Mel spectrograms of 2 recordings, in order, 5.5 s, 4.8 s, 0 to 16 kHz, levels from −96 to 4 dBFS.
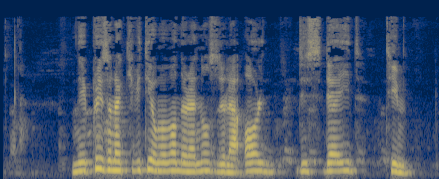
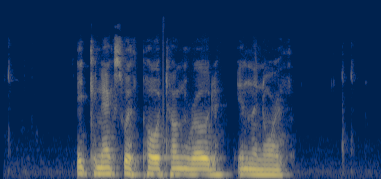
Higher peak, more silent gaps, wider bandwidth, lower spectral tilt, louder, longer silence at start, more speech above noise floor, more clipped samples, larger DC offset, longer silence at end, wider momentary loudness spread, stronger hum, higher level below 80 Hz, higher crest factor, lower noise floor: first, -2 dBFS vs -8 dBFS; neither; first, 11.5 kHz vs 7 kHz; second, -5.5 dB/octave vs -9 dB/octave; first, -19 LUFS vs -23 LUFS; second, 0.15 s vs 0.95 s; second, 37 dB vs 51 dB; neither; neither; second, 0.35 s vs 1.2 s; about the same, 12 LU vs 10 LU; neither; second, -56 dBFS vs -48 dBFS; about the same, 18 dB vs 16 dB; second, -55 dBFS vs -73 dBFS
